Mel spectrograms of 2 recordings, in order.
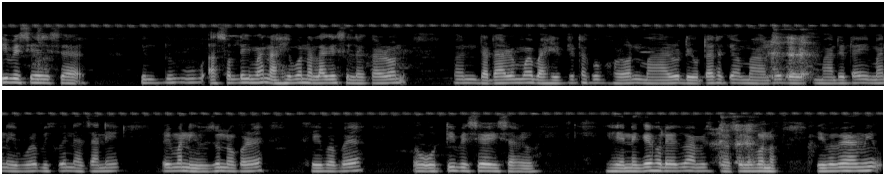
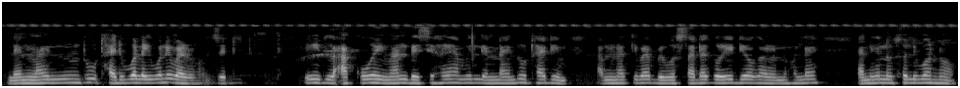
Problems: constant background noise, background conversations at intervals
